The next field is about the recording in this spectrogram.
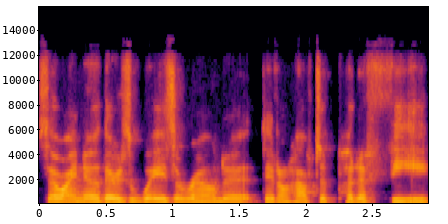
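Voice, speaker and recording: At a moderate pace, a woman with a normal speaking voice, fairly low in pitch, talks with fairly even intonation against a quiet background. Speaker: city councilmember. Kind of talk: meeting discussion. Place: home room. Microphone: webcam.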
